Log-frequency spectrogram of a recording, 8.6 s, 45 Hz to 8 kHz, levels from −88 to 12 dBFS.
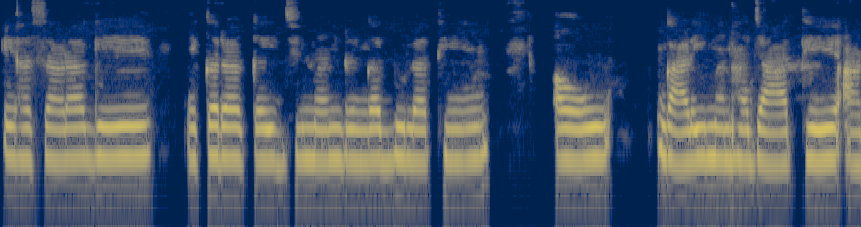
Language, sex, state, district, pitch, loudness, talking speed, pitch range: Chhattisgarhi, female, Chhattisgarh, Jashpur, 215 Hz, -14 LUFS, 105 wpm, 210-225 Hz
